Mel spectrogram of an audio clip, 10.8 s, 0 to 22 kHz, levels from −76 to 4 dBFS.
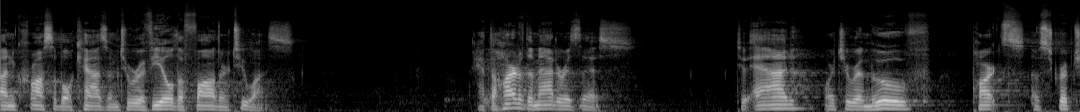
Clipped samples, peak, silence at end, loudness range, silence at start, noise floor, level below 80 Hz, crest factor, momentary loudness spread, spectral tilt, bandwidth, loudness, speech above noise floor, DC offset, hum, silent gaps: under 0.1%; -4 dBFS; 0 s; 4 LU; 0 s; -65 dBFS; -56 dBFS; 20 dB; 16 LU; -4.5 dB/octave; 17.5 kHz; -23 LUFS; 42 dB; under 0.1%; none; none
